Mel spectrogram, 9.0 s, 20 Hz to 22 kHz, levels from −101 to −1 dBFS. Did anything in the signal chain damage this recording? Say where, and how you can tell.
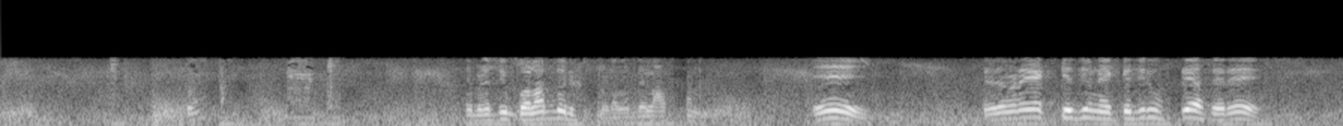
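Yes, at the call-processing stage. From the start to 3.11 s, and again from 3.89 to 5.42 s, the sound is chopped by the voice detector. Edges keep flipping to a smooth synthetic hiss, roughly 2.5 s and 1 s of fill in total. That's likely the sender's detector gating transmission on and off.

There's also sound dropped by the voice detector at 3.44–3.47, 5.81–6.56, 7.46–7.49, 7.79–7.88, and from 8.48 s to the end. Each time the sound gives way to steady comfort noise. Everything sits under 4 kHz, as you'd expect from a narrowband G.711 path.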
